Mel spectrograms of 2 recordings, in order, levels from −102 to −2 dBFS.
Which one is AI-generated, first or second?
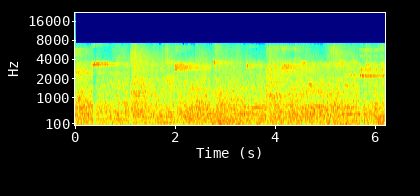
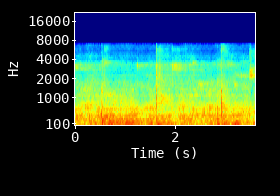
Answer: second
